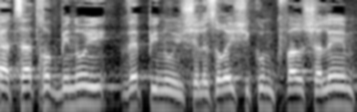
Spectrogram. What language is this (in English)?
Hebrew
